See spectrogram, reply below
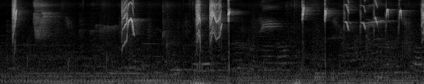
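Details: Olive-backed sunbird (kolibri ninja) sounds played to prompt other sunbirds to reply: scattered, thin, very high chirps and short downslurred squeaks with pauses, ending in a quicker run of sharp notes.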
